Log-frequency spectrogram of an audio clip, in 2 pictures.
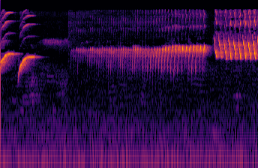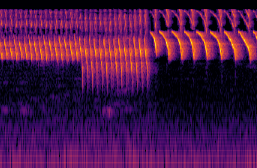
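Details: Singing canary with lengthy, elaborate phrases used to provoke other canaries: a couple of rising chirps, a soft buzz swelling louder, long rolling rattling trills, then rhythmic rising whistles repeated several times per second.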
